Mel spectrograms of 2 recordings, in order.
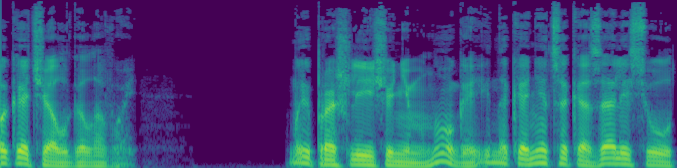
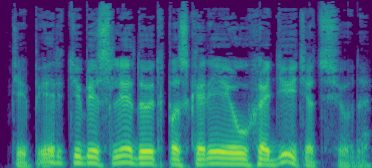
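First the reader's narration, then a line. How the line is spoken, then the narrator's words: Plain. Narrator (Russian): сказал Дворкин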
